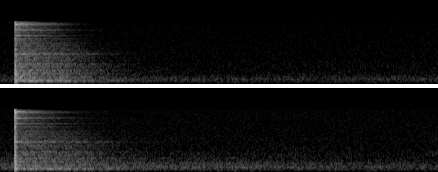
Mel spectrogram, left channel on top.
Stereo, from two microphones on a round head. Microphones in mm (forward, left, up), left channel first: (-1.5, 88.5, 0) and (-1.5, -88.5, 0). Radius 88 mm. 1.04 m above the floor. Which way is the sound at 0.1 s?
45° right (ahead or behind).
